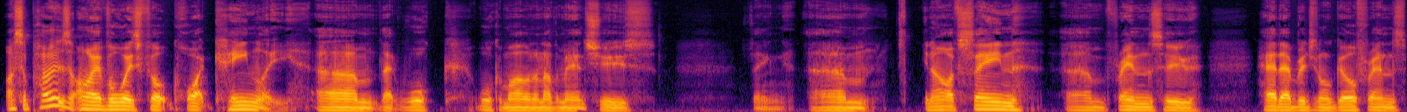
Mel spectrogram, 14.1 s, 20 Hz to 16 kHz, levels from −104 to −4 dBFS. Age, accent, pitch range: 50-69, Australian, 90-110 Hz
